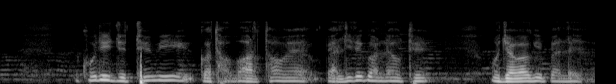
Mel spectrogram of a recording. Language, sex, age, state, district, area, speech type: Dogri, male, 60+, Jammu and Kashmir, Samba, rural, spontaneous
